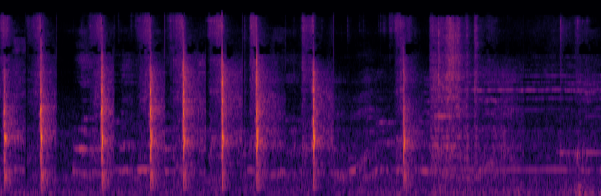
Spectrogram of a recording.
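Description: Kitchen knife chopping food on a cutting board: about nine sharp, unevenly spaced chops in the first four seconds.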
